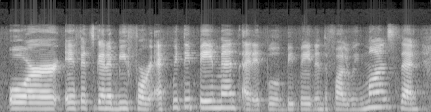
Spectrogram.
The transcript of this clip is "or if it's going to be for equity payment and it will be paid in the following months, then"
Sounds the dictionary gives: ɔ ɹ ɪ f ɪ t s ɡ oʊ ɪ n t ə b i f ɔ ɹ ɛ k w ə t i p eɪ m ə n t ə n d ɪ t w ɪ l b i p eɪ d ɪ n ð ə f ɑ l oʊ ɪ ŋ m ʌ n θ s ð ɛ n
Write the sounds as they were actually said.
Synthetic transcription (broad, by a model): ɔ ɹ ɪ f ɪ t s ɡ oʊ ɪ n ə b i f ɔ ɹ ɛ k w ə t i p eɪ m ə n t ə n d ɪ t w ɪ l b i p eɪ d ɪ n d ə f ɑ l oʊ ɪ ŋ m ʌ n t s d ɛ n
